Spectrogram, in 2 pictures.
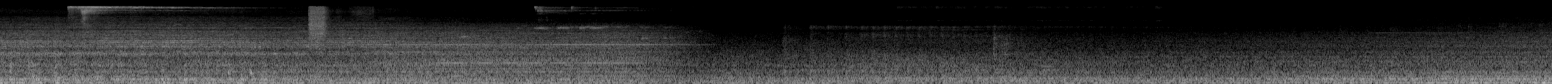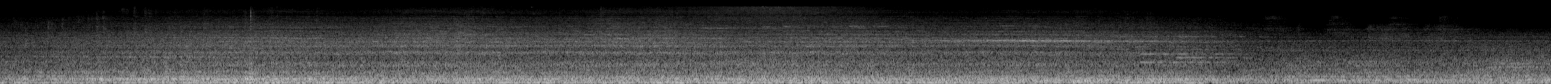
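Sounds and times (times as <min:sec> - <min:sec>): train wheels rumbling on rails: 0:00.0 - 0:31.0
faint high wheel squeal: 0:04.3 - 0:07.1, 0:13.6 - 0:14.4.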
